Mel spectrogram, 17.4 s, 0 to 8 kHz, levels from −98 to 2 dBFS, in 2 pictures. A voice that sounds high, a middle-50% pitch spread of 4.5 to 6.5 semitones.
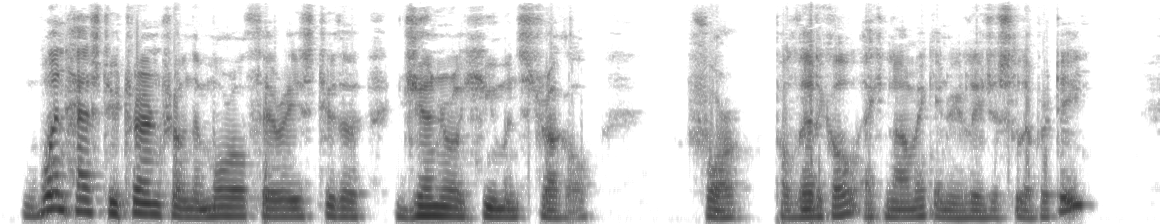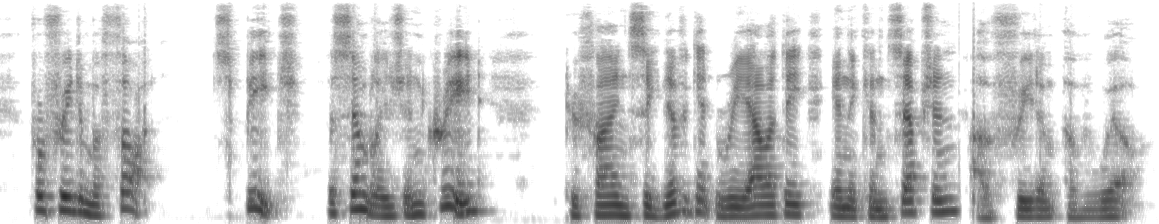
No: low, 115 Hz; average, 5.1 semitones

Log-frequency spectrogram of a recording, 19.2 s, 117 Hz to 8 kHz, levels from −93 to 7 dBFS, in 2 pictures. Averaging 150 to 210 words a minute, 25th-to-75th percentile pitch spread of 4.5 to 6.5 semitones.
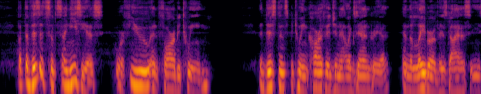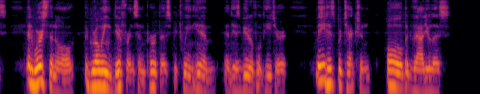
No: slow, 135 wpm; average, 5.1 semitones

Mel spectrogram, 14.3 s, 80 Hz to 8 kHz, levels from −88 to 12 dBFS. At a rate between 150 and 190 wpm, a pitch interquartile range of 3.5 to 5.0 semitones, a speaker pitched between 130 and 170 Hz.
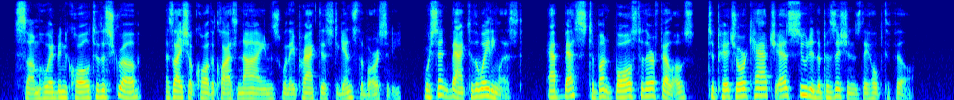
No: average, 200 wpm; average, 4.6 semitones; low, 135 Hz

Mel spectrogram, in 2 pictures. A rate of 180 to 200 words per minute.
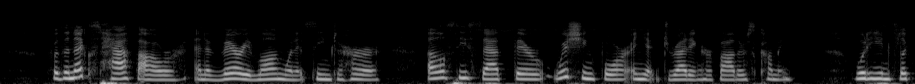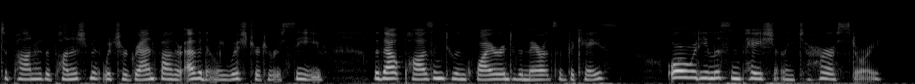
Yes: average, 190 wpm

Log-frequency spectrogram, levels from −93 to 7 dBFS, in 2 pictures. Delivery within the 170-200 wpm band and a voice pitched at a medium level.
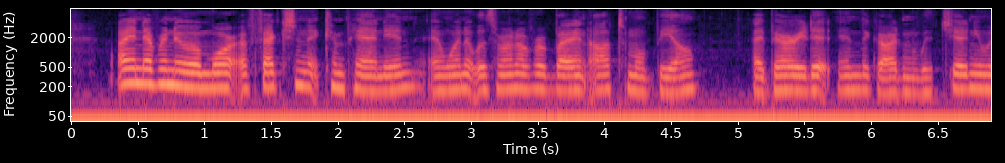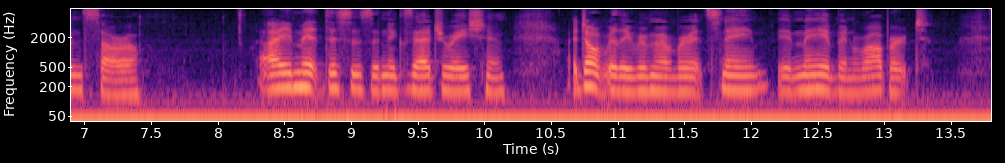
Yes: average, 185 wpm; medium, 170 Hz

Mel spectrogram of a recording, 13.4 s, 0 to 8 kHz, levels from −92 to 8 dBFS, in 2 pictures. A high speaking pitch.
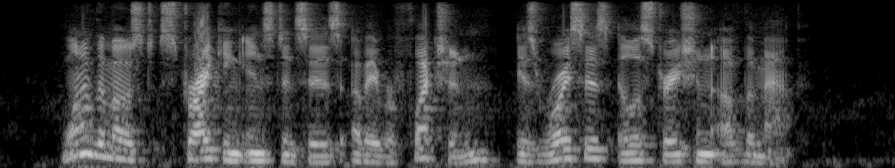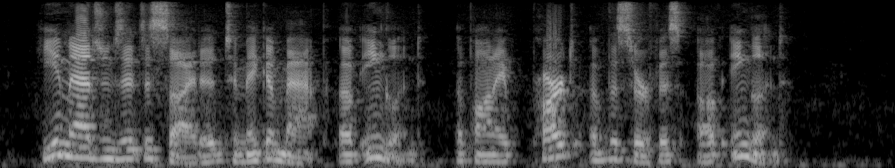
No: low, 135 Hz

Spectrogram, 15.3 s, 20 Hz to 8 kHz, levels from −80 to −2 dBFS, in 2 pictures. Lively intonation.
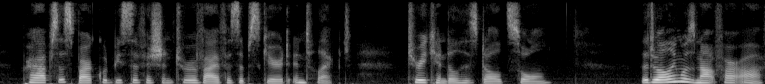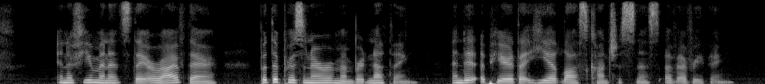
No: average, 3.1 semitones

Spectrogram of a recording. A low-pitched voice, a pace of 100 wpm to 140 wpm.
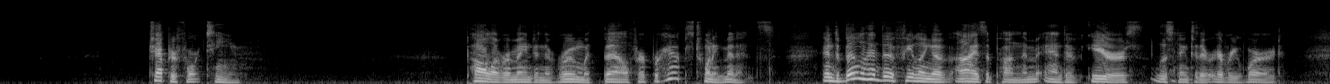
Yes: low, 115 Hz; slow, 135 wpm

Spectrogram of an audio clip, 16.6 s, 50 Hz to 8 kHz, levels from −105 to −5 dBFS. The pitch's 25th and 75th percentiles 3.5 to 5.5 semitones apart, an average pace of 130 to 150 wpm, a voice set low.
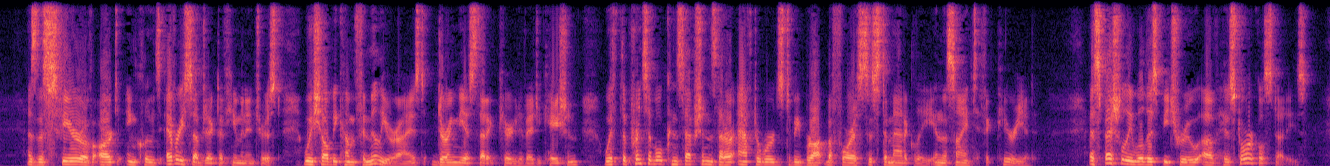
No: average, 4.4 semitones; average, 165 wpm; low, 130 Hz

